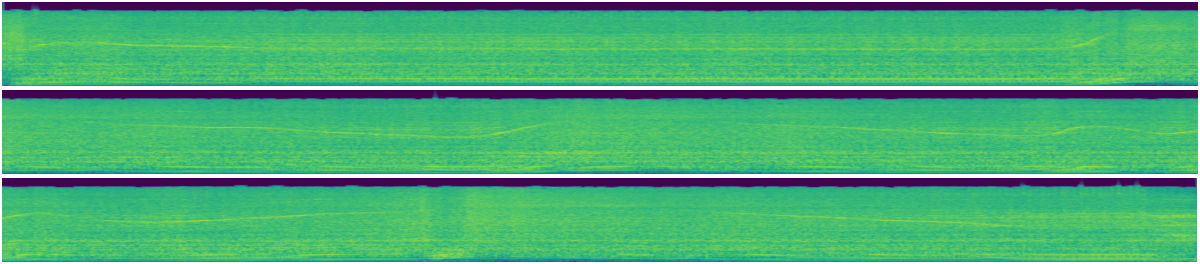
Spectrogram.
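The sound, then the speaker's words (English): A Jeep Wrangler with a newly installed ProCharger supercharger and tune loaded from a Diablo tuner is started for the first time: it cranks and catches, idling steadily before several sharp revs rise and fall, with a high supercharger whine sweeping up and down over the loud engine rumble. “Now finally, program your vehicle with your new ProCharger tune using the supplied Diablo tuner and fire it up for the first time.”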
